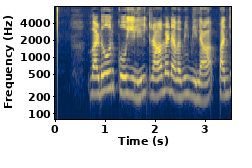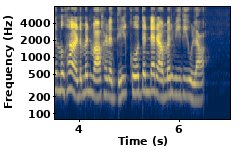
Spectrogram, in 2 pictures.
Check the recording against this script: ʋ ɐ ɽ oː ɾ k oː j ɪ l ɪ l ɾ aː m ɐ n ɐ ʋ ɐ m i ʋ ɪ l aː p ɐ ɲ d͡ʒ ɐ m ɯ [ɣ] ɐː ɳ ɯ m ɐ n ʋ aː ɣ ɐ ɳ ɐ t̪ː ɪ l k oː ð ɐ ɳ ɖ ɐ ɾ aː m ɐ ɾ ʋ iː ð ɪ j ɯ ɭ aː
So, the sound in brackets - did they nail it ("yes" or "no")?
yes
